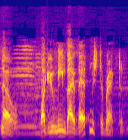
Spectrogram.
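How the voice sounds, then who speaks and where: A man's voice: mid-range voice, sing-song, normal speed, over music. An actor playing a formal, probing male doctor in an old radio drama. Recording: muffled old radio recording.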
